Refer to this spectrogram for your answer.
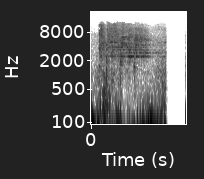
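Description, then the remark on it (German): A slightly rusted saber falls off a balcony and hits the ground with a loud, harsh, clattering crash lasting about a second, bright. A sudden moment of silence follows before the noise briefly resumes. “Von lauter Nervosität hier fällt mir das so glatt vom Balkon hier, die ganze Scheiße.”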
